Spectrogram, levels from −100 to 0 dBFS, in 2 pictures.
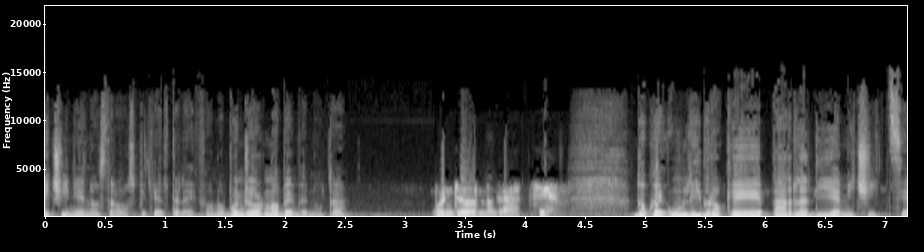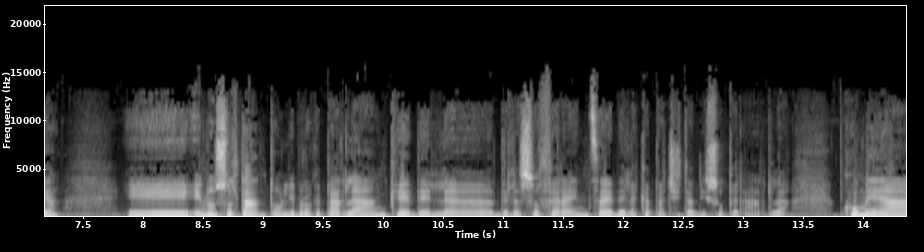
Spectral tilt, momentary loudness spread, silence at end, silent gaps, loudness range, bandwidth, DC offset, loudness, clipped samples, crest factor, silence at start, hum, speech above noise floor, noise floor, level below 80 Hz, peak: -5 dB/octave; 13 LU; 0 s; none; 5 LU; 14.5 kHz; under 0.1%; -23 LUFS; under 0.1%; 16 dB; 0 s; none; 22 dB; -45 dBFS; -40 dBFS; -8 dBFS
